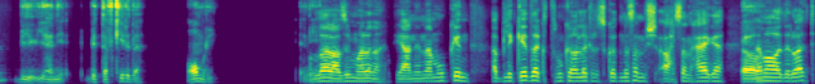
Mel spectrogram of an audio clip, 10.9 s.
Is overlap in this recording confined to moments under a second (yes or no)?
yes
